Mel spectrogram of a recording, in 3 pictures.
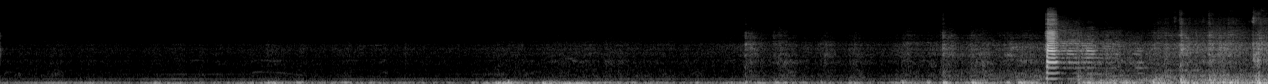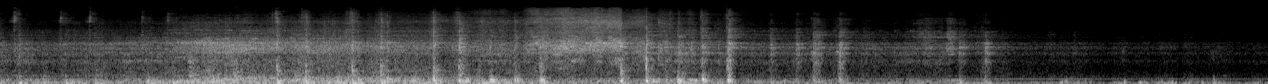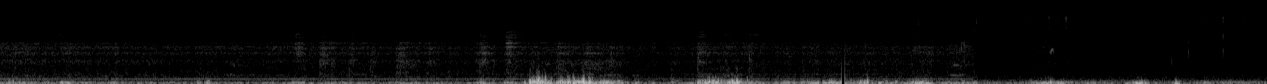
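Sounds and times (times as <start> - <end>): train wheels clattering over rails: 7.3 - 24.6, 28.3 - 33.8
train horn blast: 10.4 - 11.6.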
